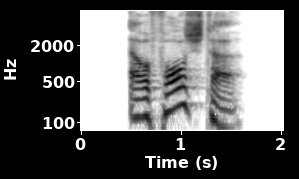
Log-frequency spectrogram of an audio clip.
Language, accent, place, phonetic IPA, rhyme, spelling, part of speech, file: German, Germany, Berlin, [ɛɐ̯ˈfɔʁʃtɐ], -ɔʁʃtɐ, erforschter, adjective, De-erforschter.ogg
- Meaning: inflection of erforscht: 1. strong/mixed nominative masculine singular 2. strong genitive/dative feminine singular 3. strong genitive plural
